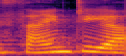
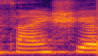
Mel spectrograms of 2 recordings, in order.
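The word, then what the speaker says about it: scientia: Latin word साइंस का उसको हम कहते हैं साइंटिया, और कुछ प्रोनाउंसिएशन ऐसी है जिसमें साइंशिया भी कहते हैं इसको।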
